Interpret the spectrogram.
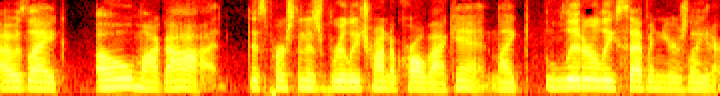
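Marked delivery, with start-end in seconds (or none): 0.7-3.7 imitated, panicked reaction. Retelling an ex following on Instagram: imitating own panicked reaction.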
